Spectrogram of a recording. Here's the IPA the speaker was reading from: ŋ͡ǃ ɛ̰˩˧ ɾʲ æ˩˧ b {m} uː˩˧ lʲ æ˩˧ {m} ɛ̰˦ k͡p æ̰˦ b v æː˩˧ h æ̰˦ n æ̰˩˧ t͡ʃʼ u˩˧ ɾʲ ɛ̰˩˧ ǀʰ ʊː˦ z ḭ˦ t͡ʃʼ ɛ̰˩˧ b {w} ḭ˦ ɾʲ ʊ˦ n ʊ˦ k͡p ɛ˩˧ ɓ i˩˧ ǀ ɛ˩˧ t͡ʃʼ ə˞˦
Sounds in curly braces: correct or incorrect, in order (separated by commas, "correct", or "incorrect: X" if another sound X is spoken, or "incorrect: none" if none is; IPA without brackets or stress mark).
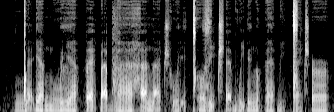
correct, incorrect: pː, correct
